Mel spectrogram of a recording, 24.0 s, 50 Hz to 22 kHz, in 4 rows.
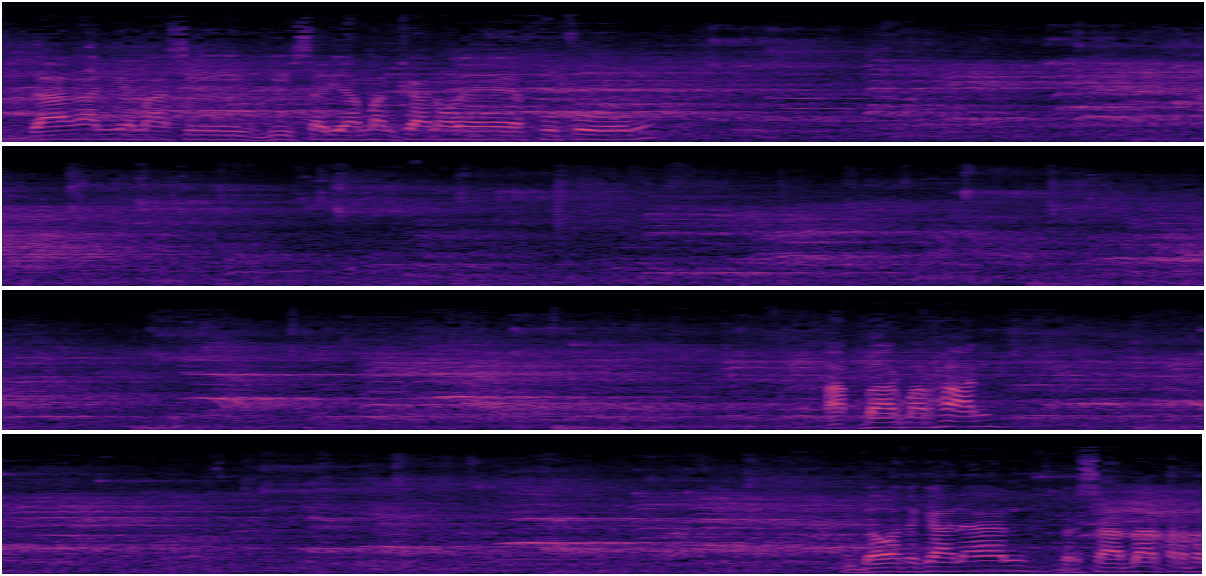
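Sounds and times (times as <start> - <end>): voices echoing in sports hall: 0.0 - 24.0.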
